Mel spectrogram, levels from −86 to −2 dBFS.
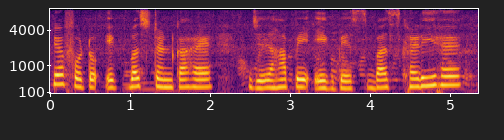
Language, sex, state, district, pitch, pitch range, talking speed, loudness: Hindi, female, Jharkhand, Deoghar, 230 Hz, 220-255 Hz, 155 wpm, -14 LUFS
